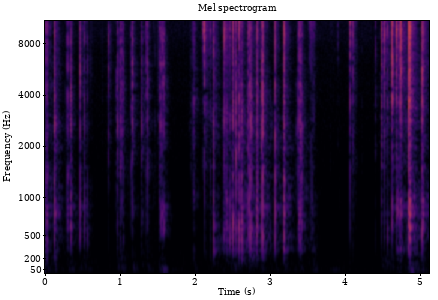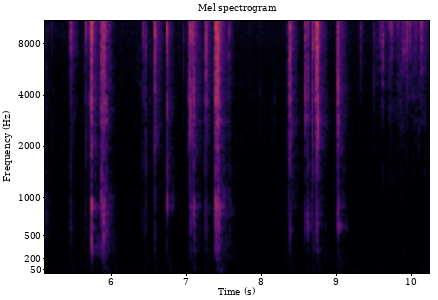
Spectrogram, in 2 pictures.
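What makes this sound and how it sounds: Long nails scratch the bristles and body of a small pink plastic paddle hairbrush with black bristles. Dry, crinkly bursts of quick ticking and rasping start and stop in short runs, with no low end and a bright edge. Each scrape stops dead with no ring.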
